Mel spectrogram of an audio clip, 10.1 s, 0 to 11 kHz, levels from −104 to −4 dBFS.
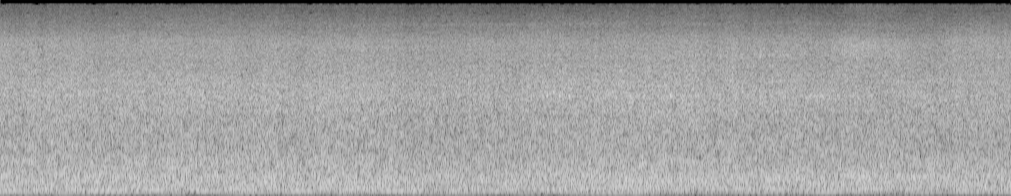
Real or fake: real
